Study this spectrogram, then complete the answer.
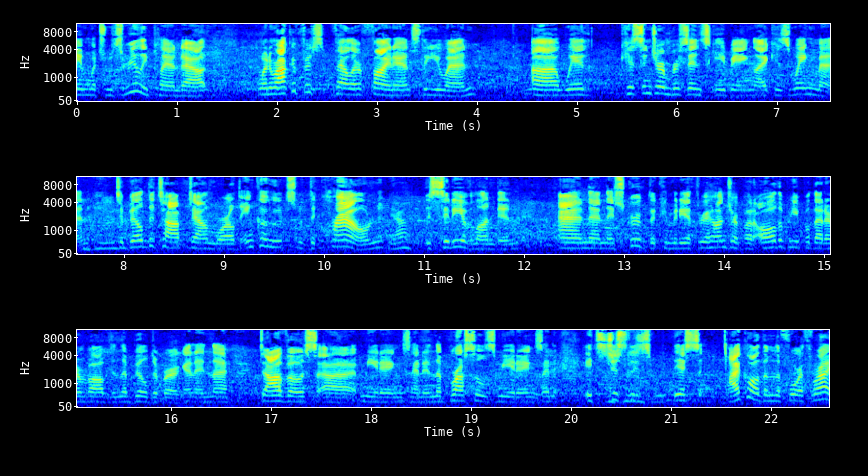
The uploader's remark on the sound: Podcast at AmFest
